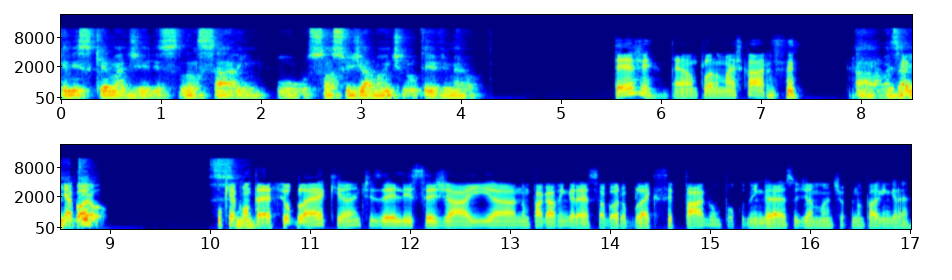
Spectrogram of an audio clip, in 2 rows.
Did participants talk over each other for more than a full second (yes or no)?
no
